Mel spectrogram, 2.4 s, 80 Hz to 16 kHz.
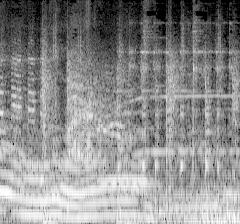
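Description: Yamaha YZF-R6 600 cc inline-four engine revving, its pitch swinging up and down and dropping off, then rising again as the bike pulls away.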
